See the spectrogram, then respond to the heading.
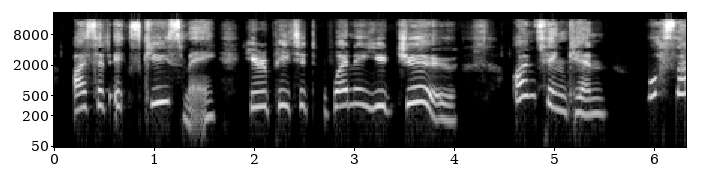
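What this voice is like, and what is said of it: Usual voice. Nothing is said of it.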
